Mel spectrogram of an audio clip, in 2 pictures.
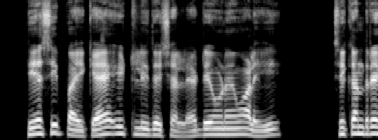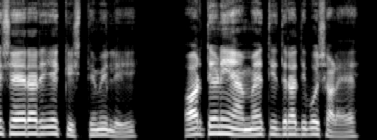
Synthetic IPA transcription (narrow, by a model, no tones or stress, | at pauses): t̪ɪɛsɪpaːikɛɪʈlid̪ɛʃɛːlɛɖeːʊɽ̃ɛʋaːɭi | sɪkə̃nd̪ɾɛʃɛːɾaɾieːkɪʃt̪imɪli | ɔɾt̪ɪɽ̃iaːmɛ̃t̪ɪd̪ɾad̪iboːʃaːɭɛ̰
